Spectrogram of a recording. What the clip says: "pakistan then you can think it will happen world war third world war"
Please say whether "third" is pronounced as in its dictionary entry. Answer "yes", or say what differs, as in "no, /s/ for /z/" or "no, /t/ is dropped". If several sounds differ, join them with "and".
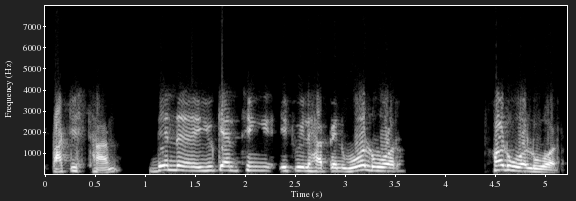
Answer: no, /t/ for /θ/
